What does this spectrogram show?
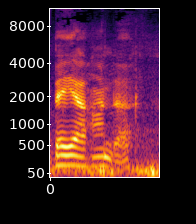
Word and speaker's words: Bahia Honda: to say they oh they say it's commonly pronounced Baya Honda I know but here Honda is one of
